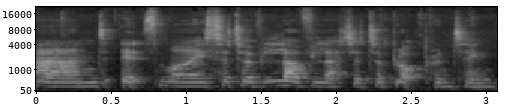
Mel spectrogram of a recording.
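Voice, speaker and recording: A woman's medium-pitched voice in a monotone, flat intonation. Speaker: block printing artist and teacher. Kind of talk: tutorial. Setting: studio. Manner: fast.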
